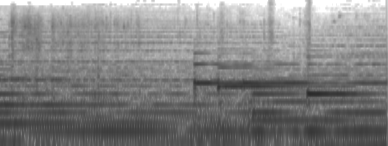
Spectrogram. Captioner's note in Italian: ronzio udibile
